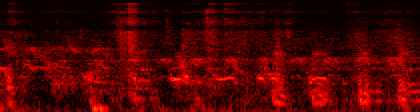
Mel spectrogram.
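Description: Young chocolate and white chickens, around three to five months old, cluck in a steady run of short, evenly spaced calls, close by over a faint background hiss.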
